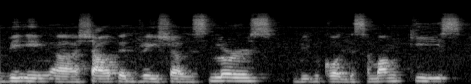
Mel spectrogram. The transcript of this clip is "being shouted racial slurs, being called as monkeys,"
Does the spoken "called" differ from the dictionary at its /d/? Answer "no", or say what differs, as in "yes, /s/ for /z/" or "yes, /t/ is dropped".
no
